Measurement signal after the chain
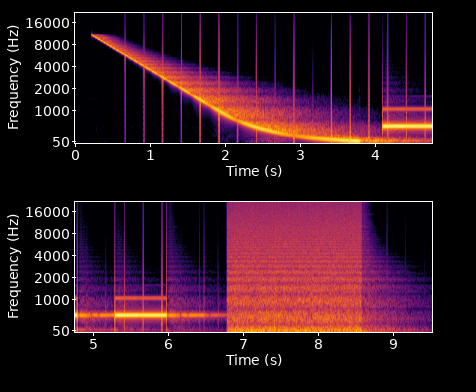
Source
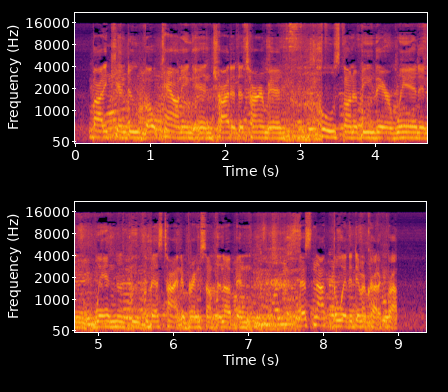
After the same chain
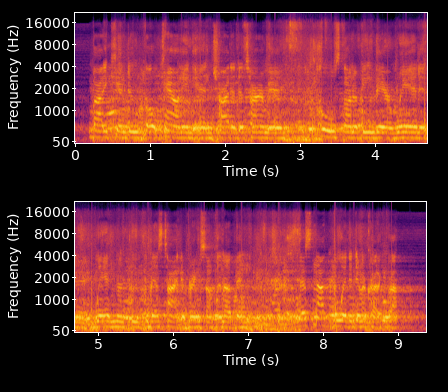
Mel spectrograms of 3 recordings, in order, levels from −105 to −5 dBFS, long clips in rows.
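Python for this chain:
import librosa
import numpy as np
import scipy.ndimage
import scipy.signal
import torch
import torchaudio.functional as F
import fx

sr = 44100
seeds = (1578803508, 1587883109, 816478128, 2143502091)

y = fx.peak_eq(x, sr, hz=70.0, db=5.0, octaves=1.3)
y = y + 0.65 * np.pad(y, (int(2.1 * sr / 1000.0), 0))[:len(y)]
y = fx.rev_freeverb(y, sr, rt60_s=2.0, hf_ratio=0.45, predelay_ms=5, drr_db=11.5)
y = fx.buffer_crackle(y, sr, first_s=0.66, period_s=0.25, block=256, kind='repeat')
y = fx.doppler_dist(y, sr, depth_ms=0.22)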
